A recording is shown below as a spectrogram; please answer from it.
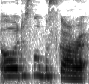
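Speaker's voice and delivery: high, quick mock of people; mocking quote. Vlogger mocking people who wear only mascara, high and quick. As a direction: toss it off like a dismissive know-it-all. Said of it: "when people are like".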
